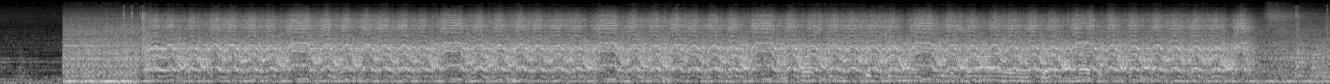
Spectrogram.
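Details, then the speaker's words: Early 2004 Ford Excursion 6.0 Powerstroke diesel, 260,000 miles, cold at about 20 °F without block heater: steady cranking about eleven seconds with no firing; low injection control pressure, leaking high-pressure oil pump, ICP and IPR suspected. "so more than likely it needs a high pressure oil pump an ICP and an IPR um and those parts were leaking"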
